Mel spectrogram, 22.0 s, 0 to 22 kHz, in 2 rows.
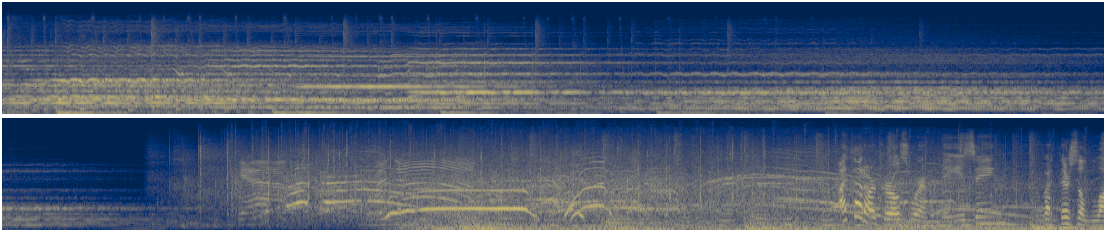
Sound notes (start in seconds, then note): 12.5 applause; 14.9 all whooping, cheering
